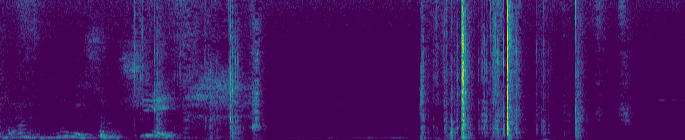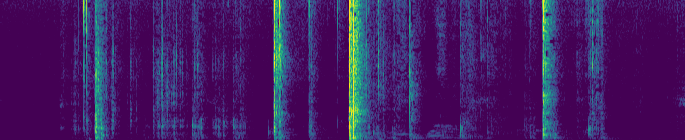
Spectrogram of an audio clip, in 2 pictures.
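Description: A plastic DVD case being handled: crinkling with a run of sharp clicks and snaps, the loudest snaps coming three times in the second half.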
